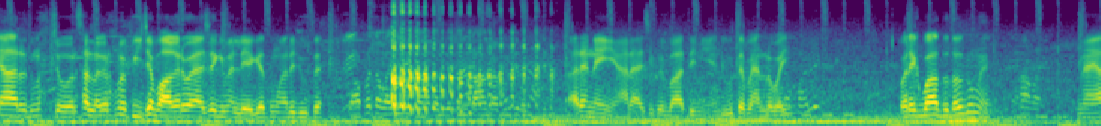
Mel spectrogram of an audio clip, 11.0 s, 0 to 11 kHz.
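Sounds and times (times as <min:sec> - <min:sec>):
man laughing: 0:03.9 - 0:05.6.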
